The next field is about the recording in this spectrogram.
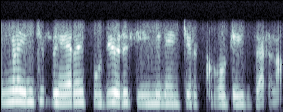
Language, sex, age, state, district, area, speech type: Malayalam, female, 18-30, Kerala, Thiruvananthapuram, rural, conversation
